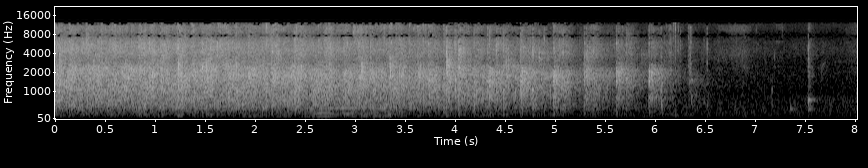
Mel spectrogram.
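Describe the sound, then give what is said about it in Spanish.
A church audience applauds for Christ during a sermon in a dense, steady wash of clapping that holds strong for several seconds, then thins into scattered, individual claps as it fades out. “Denle un aplauso a Cristo, porque eso es lo que Él quiere.”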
